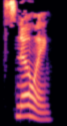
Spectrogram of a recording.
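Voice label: "snowing", British English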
